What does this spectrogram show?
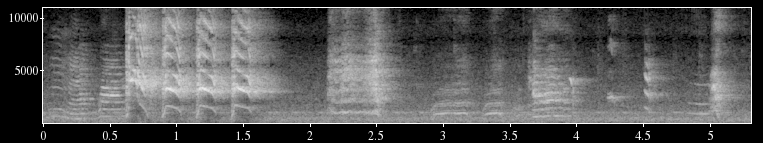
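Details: Harsh, rapid squawks from an Indian ringneck parakeet, four to five in quick succession, then a looser run of varied raspy chattering calls.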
